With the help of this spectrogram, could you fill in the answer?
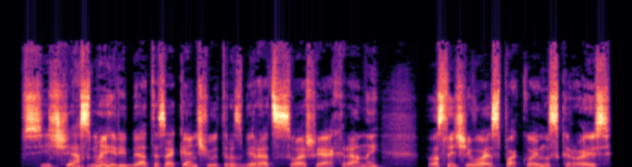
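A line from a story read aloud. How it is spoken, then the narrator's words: Laughing reply. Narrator (Russian): рассмеялся в ответ Соломон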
